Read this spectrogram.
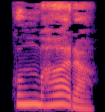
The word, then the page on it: ಗಂಭೀರ: Kannada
